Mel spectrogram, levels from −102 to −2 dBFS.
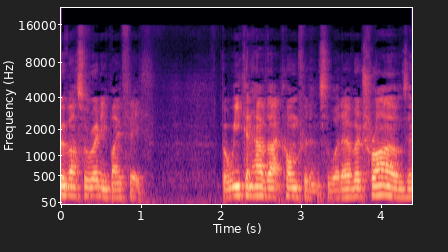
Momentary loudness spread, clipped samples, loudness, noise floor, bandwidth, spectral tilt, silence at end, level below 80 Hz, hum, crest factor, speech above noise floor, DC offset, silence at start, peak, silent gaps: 13 LU; under 0.1%; -18 LUFS; -53 dBFS; 15.5 kHz; -6.5 dB/octave; 0 s; -54 dBFS; none; 16 dB; 35 dB; under 0.1%; 0 s; -2 dBFS; none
